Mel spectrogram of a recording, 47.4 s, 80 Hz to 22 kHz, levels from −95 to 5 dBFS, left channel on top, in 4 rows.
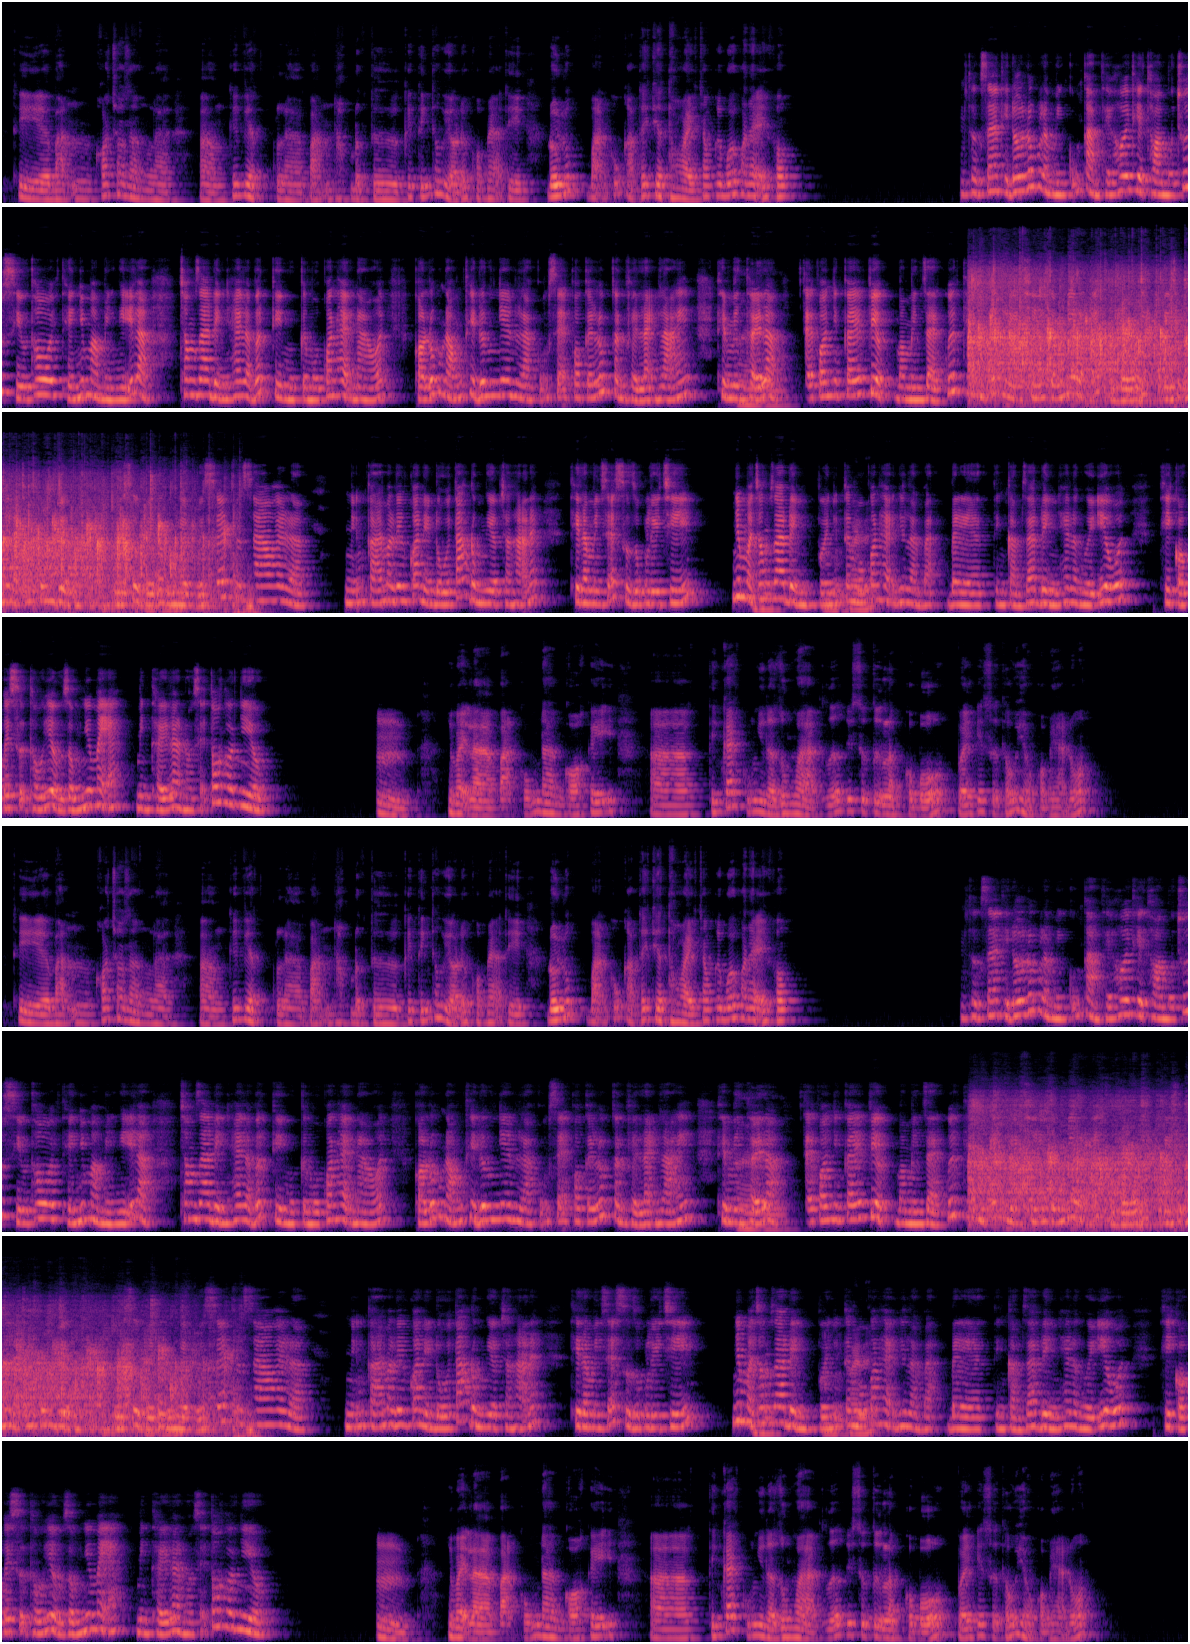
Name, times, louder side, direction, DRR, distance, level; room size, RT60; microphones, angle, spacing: voice 1, 0.2-7.9 19.2-19.7 25.1-25.8 31.2-31.4 31.9-32.5 39.3-46.4, right 1 dB, 10° right, 4 dB, 1.0 m, -34 dB
voice 2, 9.6-15.7 16.0-26.8 27.1-29.1 29.4-30.6 31.0-35.0 35.3-38.2, left 1 dB, 45° left, 7 dB, 1.1 m, -29 dB
sound 1, 21.5-26.2, left 4 dB, 65° left, 1.4 m, -27 dB
9.8 x 4.9 x 2.8 m, 0.37 s
head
